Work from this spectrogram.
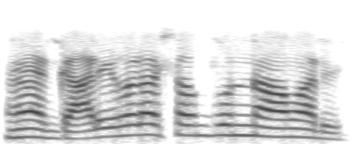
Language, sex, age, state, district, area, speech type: Bengali, male, 18-30, West Bengal, Birbhum, urban, conversation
